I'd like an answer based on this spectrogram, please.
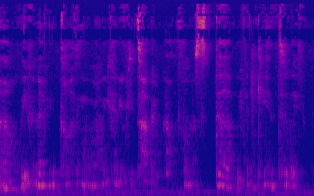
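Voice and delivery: soft whisper. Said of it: "I'm whispering 'cause my baby's asleep".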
